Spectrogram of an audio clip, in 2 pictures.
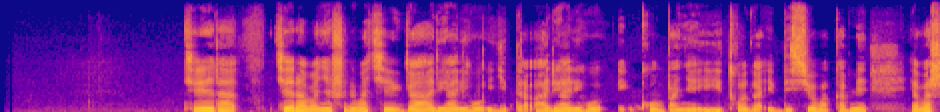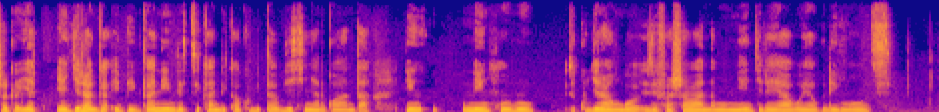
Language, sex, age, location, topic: Kinyarwanda, female, 18-24, Nyagatare, education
